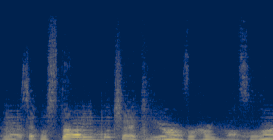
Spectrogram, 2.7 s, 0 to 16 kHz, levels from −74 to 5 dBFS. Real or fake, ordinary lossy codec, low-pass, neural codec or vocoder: fake; MP3, 96 kbps; 14.4 kHz; codec, 44.1 kHz, 0.9 kbps, DAC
